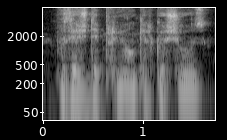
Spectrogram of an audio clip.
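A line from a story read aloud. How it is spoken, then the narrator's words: Timid. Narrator (French): dit timidement Fleur de Marie, frappée de ce brusque changement de langage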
